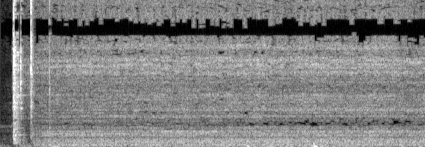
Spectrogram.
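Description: Gas canister camp stove: a sharp click right at the start, then the burner running with a steady rushing hiss. A single knock about three seconds in, as the pan goes onto the stove.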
